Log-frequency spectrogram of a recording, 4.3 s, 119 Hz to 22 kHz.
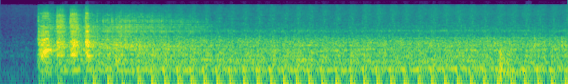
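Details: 2021 Honda Wave, 12,000 km, with a loud noise blamed on a slack timing chain, after fitting the chain tensioner and torquing the cam cover. Catches at once and settles into an even thumping idle at about 200 beats a minute with no ticking or rattle.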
